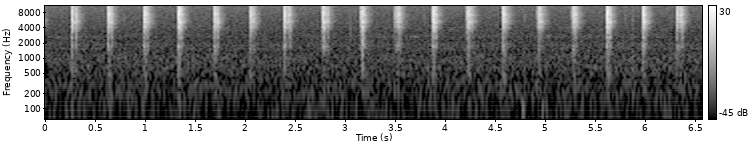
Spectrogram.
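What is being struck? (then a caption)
Carved selenite (gypsum) crystal tapped with fingernails. A hand-sized solid white carved selenite (gypsum) piece, held in both hands, is tapped and scratched with long painted nails. Eighteen crisp, bright, very short clicks sound in a steady rhythm of about three per second. A faint low hum runs underneath.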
